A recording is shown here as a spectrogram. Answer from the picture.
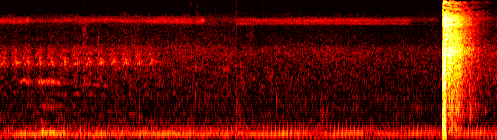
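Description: A single sharp airgun shot about five and a half seconds in, the loudest sound, over a steady low hum.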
